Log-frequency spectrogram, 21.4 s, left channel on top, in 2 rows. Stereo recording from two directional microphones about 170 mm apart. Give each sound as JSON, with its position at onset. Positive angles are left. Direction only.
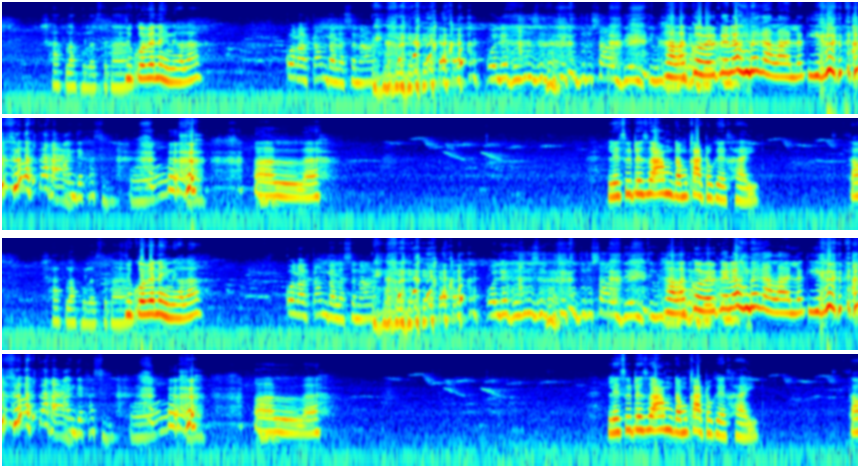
{"t": 0.5, "sound": "speech", "side_deg": 15}
{"t": 1.5, "sound": "speech", "side_deg": -20}
{"t": 3.6, "sound": "speech", "side_deg": -25}
{"t": 4.8, "sound": "a sound", "side_deg": -15}
{"t": 6.6, "sound": "a sound", "side_deg": -15}
{"t": 7.4, "sound": "a woman's voice", "side_deg": -10}
{"t": 18.3, "sound": "a woman's voice", "side_deg": -5}
{"t": 21.3, "sound": "a woman's voice", "side_deg": -5}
